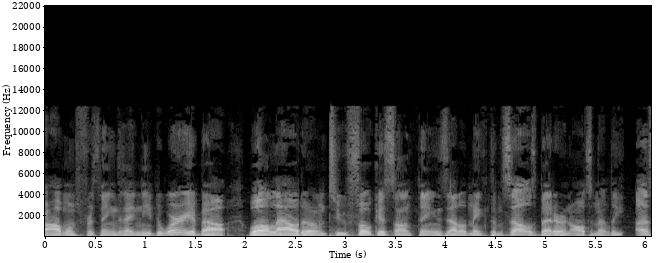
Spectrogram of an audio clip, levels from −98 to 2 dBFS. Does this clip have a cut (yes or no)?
yes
